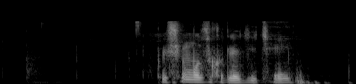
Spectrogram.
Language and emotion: Russian, neutral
